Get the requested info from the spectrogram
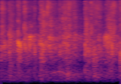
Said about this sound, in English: That's good news. Y'all still missing it because you're not clapping hard enough.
